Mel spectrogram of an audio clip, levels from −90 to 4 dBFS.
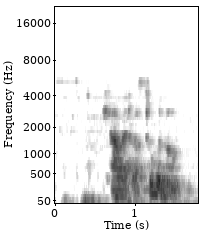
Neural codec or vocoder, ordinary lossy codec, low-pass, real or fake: none; none; 5.4 kHz; real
